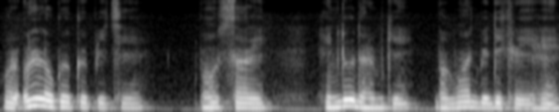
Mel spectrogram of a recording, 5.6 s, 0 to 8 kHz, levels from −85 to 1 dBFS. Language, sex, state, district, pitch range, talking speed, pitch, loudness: Hindi, male, Arunachal Pradesh, Papum Pare, 120-140 Hz, 160 wpm, 130 Hz, -15 LUFS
